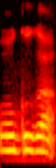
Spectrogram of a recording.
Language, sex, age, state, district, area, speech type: Malayalam, female, 18-30, Kerala, Kannur, rural, read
